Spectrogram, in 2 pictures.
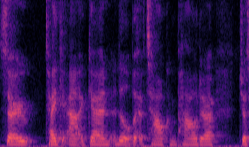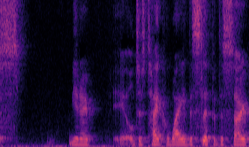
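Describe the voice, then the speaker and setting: A woman speaks at a fairly low pitch and a moderate pace. Her intonation is monotone and flat. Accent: British. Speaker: violin and piano teacher. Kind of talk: tutorial. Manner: casual, conversational with fillers.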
